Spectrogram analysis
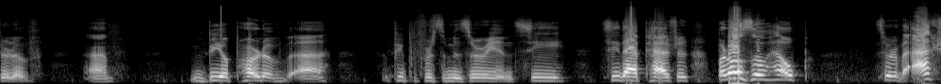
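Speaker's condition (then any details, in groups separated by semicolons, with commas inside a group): Cerebral palsy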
